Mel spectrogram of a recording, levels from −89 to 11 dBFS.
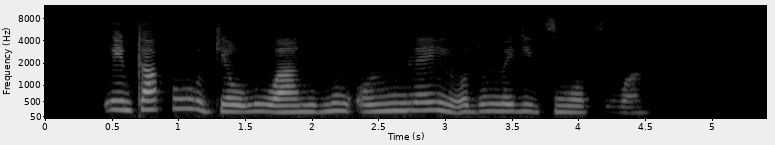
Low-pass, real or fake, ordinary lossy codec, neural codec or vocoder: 7.2 kHz; fake; Opus, 24 kbps; codec, 16 kHz, 0.5 kbps, X-Codec, HuBERT features, trained on balanced general audio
